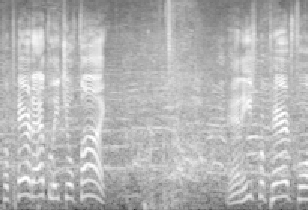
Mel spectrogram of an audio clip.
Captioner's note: fans cheering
